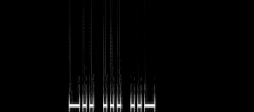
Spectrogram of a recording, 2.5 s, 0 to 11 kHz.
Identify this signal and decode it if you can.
Morse code, heard as a keyed tone, about 36 wpm, 700 Hz. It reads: DSU
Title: Three Challenging Letter-Number Combinations 35wpm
